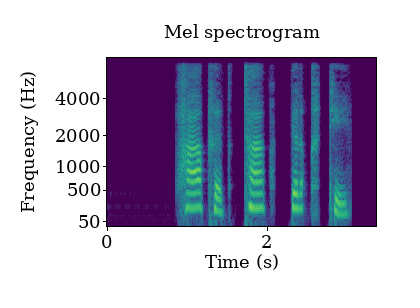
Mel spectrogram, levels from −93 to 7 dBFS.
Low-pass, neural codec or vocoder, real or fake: 7.2 kHz; codec, 16 kHz, 0.5 kbps, FunCodec, trained on Chinese and English, 25 frames a second; fake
